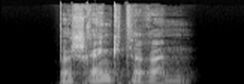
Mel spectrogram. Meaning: inflection of beschränkt: 1. strong genitive masculine/neuter singular comparative degree 2. weak/mixed genitive/dative all-gender singular comparative degree
- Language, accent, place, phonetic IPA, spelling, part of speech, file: German, Germany, Berlin, [bəˈʃʁɛŋktəʁən], beschränkteren, adjective, De-beschränkteren.ogg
